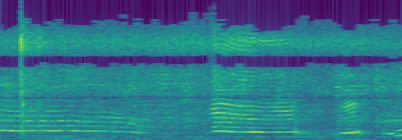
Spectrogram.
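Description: A young woman's high-pitched screams as she jumps into a swimming pool: one long held shriek, then shorter squeals about a second in.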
